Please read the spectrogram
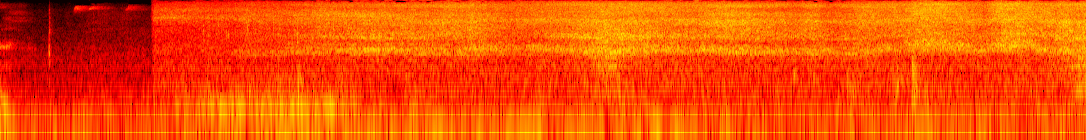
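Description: Garden hose spray nozzle jetting water onto a package air conditioner's condenser coil, rinsing off coil cleaner. A steady hiss of spray starts suddenly about a second in and keeps on.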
